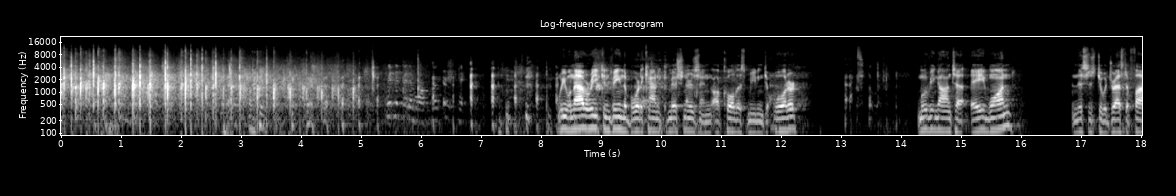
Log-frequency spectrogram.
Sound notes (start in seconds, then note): 2.2 applause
